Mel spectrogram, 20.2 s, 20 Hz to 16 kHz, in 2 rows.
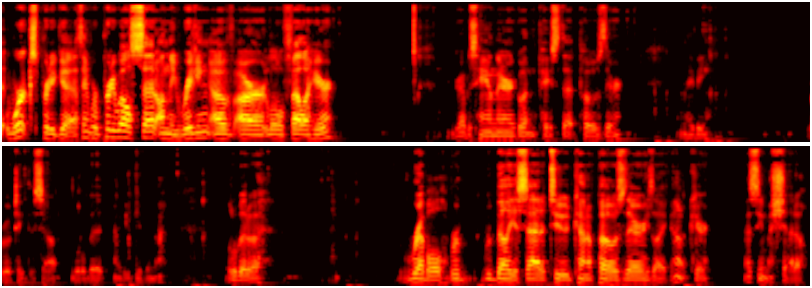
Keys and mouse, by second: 0.5 right click, 0.5 a, 1.7-3.4 drag, 2.1-3.1 middle drag, 3.1-6.7 right drag, 3.6 middle click, 6.4 click, 7.9 g, 8.4 right click, 8.6 r, 9.2-11.0 drag, 11.3 g, 12.0 right click, 12.3 r, 12.7-13.8 drag, 14.2 r, 15.8 g, 16.7 click, 17.5 g, 18.4 g, 19.4 right click, 20.0-20.2 drag.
